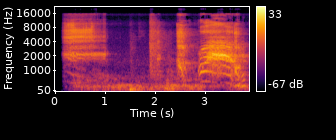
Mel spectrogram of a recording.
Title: Baby first cry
